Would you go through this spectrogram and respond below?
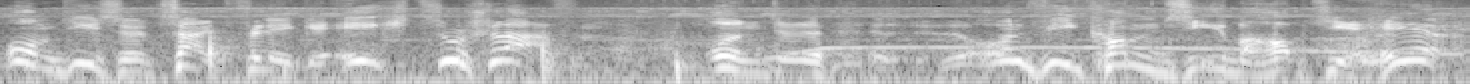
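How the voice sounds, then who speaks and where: An actor playing a fussy, pompous fort general in a children's audio drama, formal and commanding. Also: male voice, high-pitched, big pitch swings, a little slow, a crowd in the background. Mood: puzzled, fussy.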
